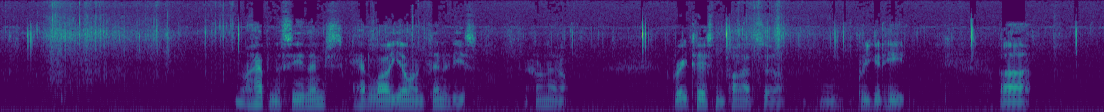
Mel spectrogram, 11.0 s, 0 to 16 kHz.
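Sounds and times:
leaves rustling softly: 0.0 - 11.0.

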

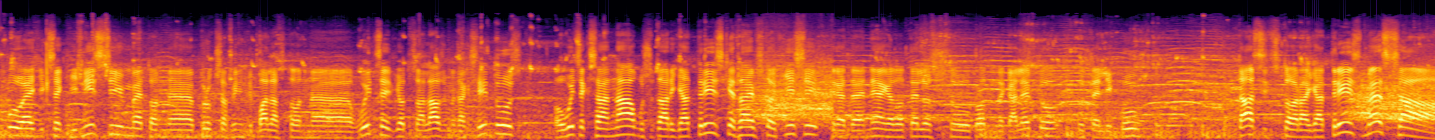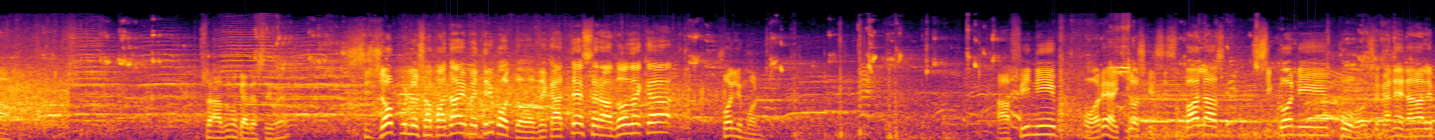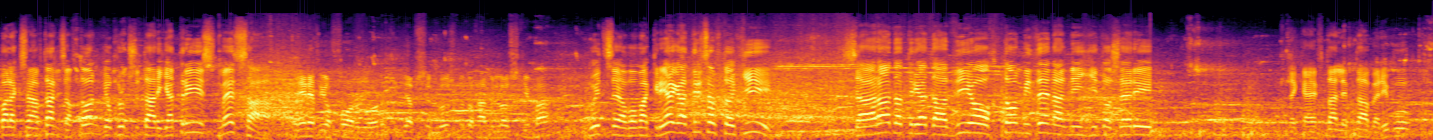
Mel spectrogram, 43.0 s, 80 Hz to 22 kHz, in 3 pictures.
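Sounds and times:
crowd noise: 0.0 - 6.2, 7.0 - 43.0
ball bouncing on court: 22.2 - 23.8
indistinct arena voices: 25.2 - 43.0.

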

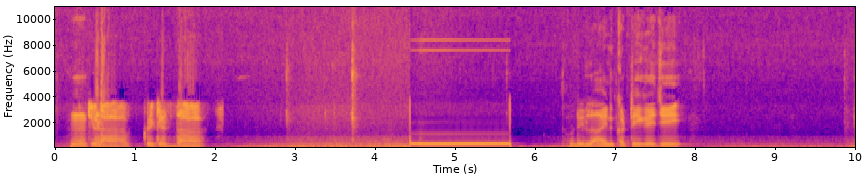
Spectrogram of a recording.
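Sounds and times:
telephone busy tone: 4.4 - 5.7.

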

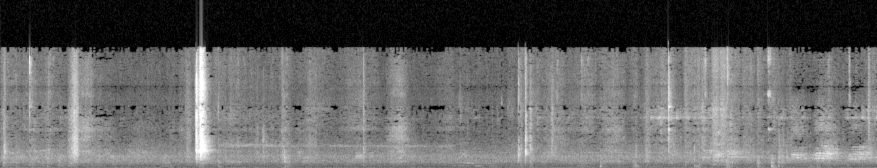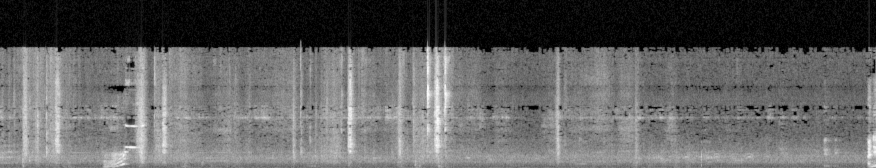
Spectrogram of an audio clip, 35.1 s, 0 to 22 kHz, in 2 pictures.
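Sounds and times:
puppy whining and yelping: 19.6 - 20.5.

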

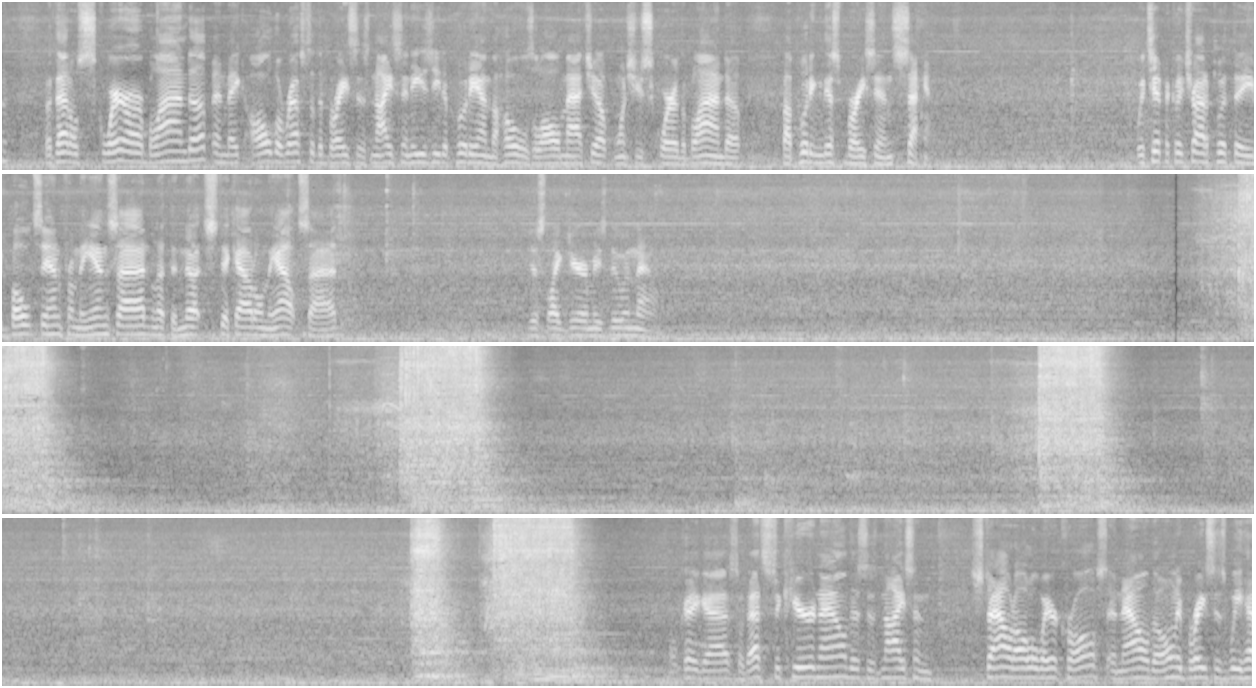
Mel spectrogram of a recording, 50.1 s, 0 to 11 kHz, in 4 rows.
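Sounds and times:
steady low hum: 0.0 - 50.0
impact wrench bursts: 24.3 - 26.0, 28.3 - 30.3, 34.9 - 36.5, 41.5 - 43.8.

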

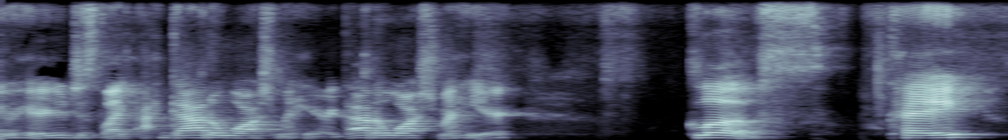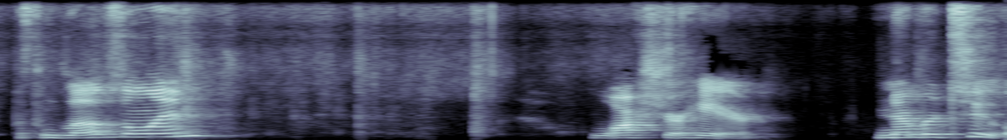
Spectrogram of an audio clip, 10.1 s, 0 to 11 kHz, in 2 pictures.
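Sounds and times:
fabric rustling: 5.6 - 8.0.

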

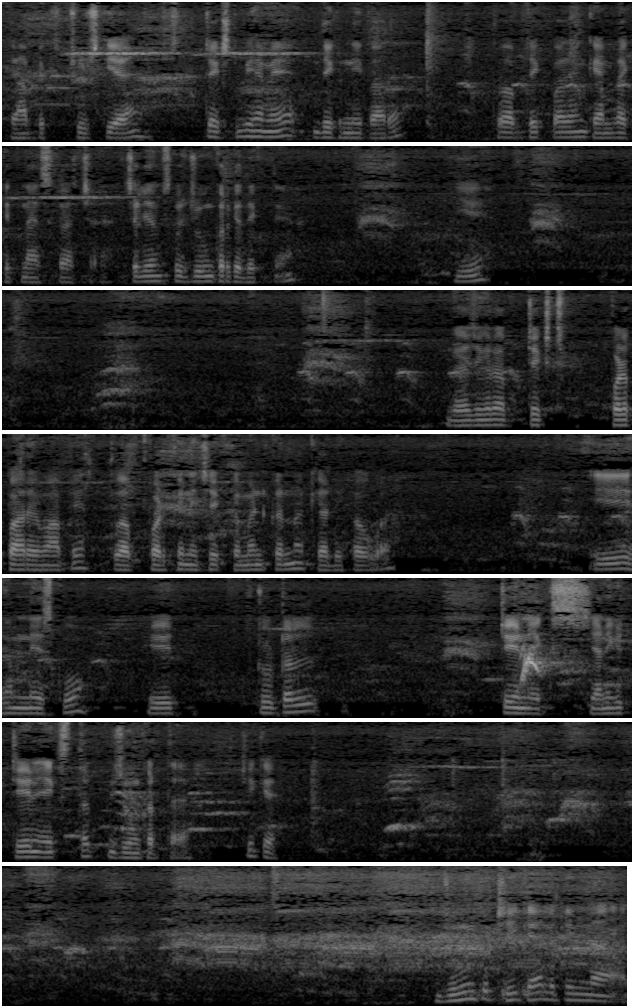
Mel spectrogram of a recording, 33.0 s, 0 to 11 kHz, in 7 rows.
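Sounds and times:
crow cawing: 0.1 - 1.5, 7.4 - 8.1, 8.7 - 9.2, 11.7 - 12.7, 21.9 - 23.0, 27.4 - 33.0.

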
